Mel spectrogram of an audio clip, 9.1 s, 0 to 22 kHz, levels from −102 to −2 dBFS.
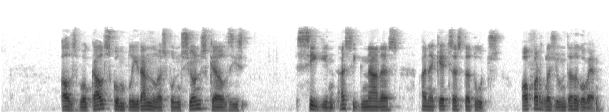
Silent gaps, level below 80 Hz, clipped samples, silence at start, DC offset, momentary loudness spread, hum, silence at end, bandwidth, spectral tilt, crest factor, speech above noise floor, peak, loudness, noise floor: none; -64 dBFS; under 0.1%; 0.95 s; under 0.1%; 11 LU; none; 0.1 s; 8 kHz; -6 dB/octave; 20 dB; 51 dB; -8 dBFS; -28 LUFS; -79 dBFS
